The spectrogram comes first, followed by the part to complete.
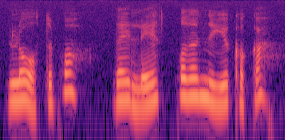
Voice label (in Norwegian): late pa, Numedalsmål; kritisere, baksnakke; Uttrykk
